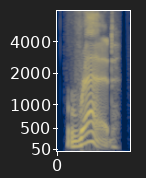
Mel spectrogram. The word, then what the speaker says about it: read: Present tense read. Past tense red. It sounds like the color red.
